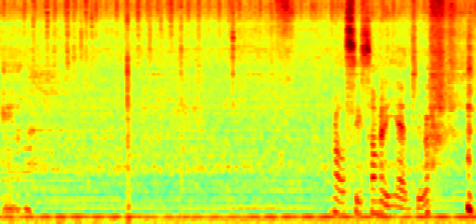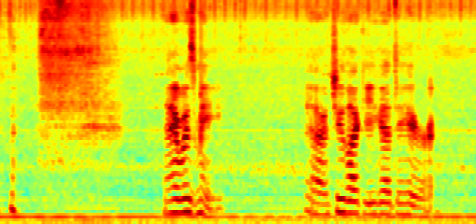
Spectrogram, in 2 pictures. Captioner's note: laughs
